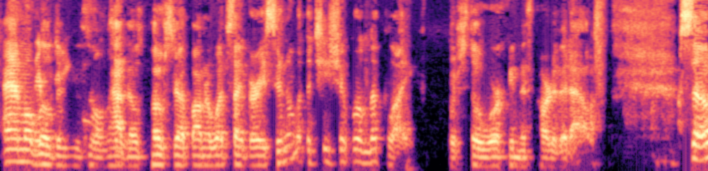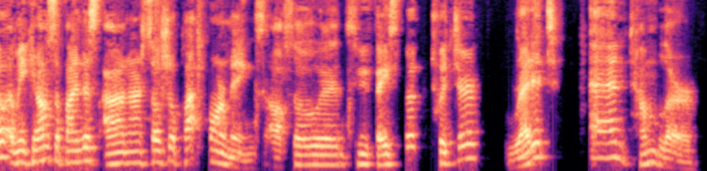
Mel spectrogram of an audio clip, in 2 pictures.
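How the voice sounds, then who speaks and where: Husky-voiced man hosting a podcast. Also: mid-range voice, very animated, moderate pace. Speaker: podcast host. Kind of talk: casual podcast sign-off.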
